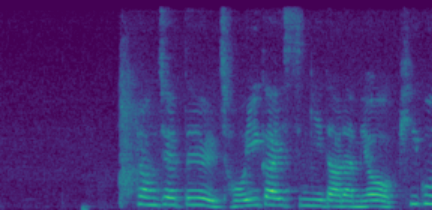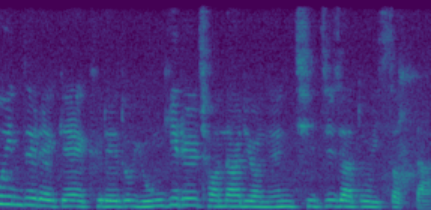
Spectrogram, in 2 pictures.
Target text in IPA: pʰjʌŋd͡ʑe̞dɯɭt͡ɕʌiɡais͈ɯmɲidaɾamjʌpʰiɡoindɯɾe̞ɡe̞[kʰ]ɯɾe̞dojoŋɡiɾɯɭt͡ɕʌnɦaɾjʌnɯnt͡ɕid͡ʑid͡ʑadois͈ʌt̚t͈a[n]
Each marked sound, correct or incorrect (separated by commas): incorrect, incorrect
